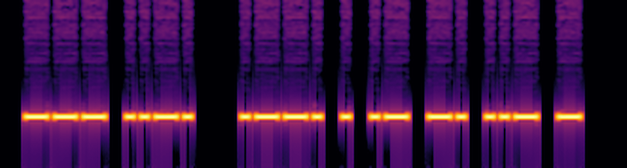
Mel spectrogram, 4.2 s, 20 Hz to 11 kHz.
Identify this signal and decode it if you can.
Morse code, heard as a keyed tone, about 25 wpm, 1000 Hz. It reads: OF PEANUT
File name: qotdfiles / 25wpm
